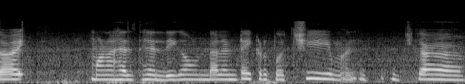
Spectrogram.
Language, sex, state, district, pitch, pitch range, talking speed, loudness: Telugu, female, Telangana, Nalgonda, 225 Hz, 215-235 Hz, 115 wpm, -16 LUFS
